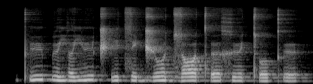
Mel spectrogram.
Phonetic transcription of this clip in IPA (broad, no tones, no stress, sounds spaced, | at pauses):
pʼ y ɓ ʏ j ə j y t͡ʃʼ i t͡s e d͡ʒ o d͡z ɔ tʼ ə x ʏ tʼ o kʼ ʏ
